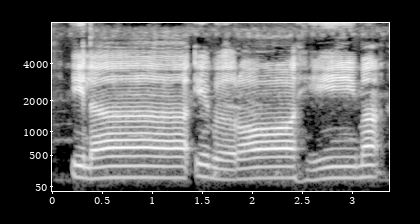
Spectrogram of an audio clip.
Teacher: There is Hamza after Khada Zabar in the next word. It is also Madde Munfasil. You have to stretch up to 5 harkat.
